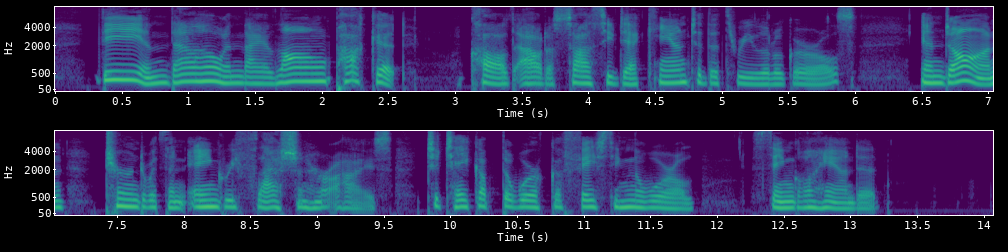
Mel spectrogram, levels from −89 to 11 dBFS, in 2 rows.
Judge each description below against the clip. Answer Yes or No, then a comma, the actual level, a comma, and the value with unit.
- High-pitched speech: Yes, high, 195 Hz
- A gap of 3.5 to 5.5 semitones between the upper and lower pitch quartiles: No, average, 2.8 semitones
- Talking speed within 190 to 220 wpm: No, average, 165 wpm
